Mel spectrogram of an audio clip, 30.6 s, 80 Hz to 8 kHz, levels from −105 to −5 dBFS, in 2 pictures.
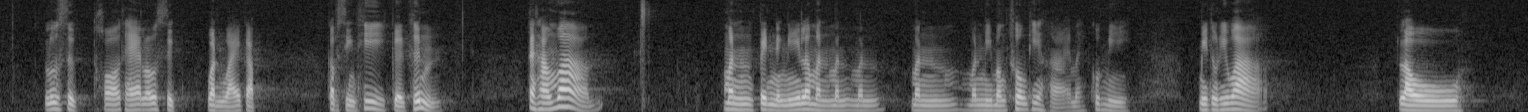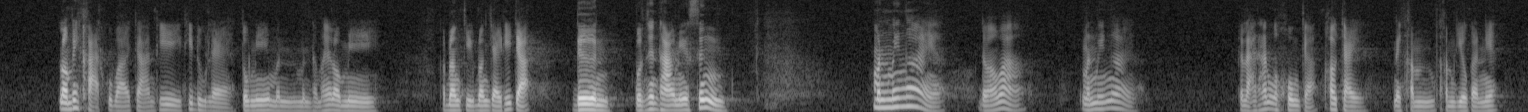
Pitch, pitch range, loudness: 135 Hz, 125-155 Hz, -34 LUFS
